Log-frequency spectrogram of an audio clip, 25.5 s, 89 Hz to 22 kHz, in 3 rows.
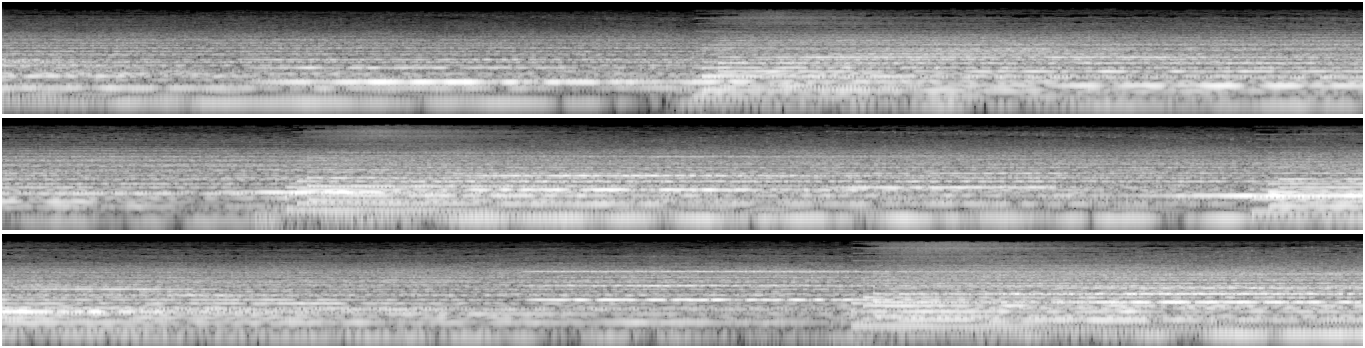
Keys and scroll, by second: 4.1 space, 16.0-16.9 typing, 22.1 ctrl+c, 22.3 ctrl+v, 25.2 BackSpace.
